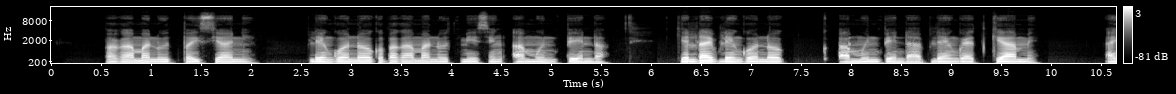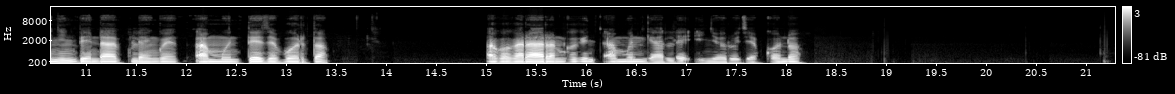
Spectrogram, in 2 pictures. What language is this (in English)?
Kalenjin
